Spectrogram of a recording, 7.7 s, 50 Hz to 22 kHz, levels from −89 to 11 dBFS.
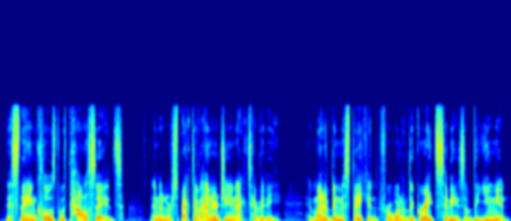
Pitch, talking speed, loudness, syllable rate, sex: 110 Hz, 205 wpm, -21 LUFS, 6.3 syllables/s, male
